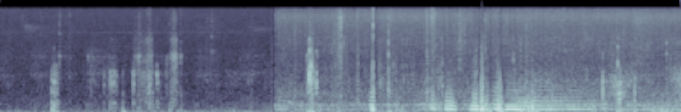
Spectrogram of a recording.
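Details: Honey bees at a hive on the tip of an umbrella: a low, steady droning buzz begins partway through and continues with fluctuating loudness, while people talk nearby in Cebuano.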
